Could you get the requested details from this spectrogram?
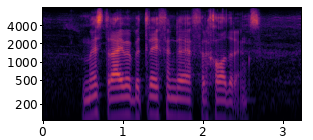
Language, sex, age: Afrikaans, male, 19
